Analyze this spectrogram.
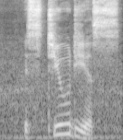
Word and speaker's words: studious: Studious, studious. Studious जो मैंने बोला, डस बोलेंगे तो रॉन्ग हो जाएगा, डी के बाद आई है, यानी ई साउंड आना चाहिए।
